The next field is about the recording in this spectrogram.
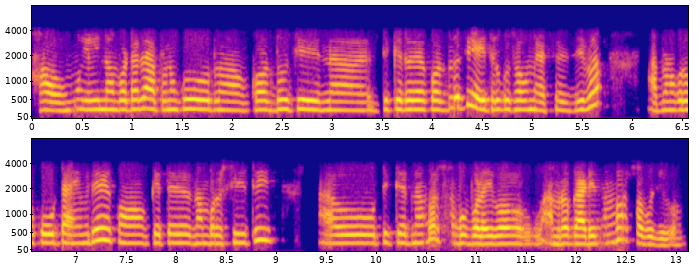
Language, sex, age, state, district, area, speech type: Odia, female, 30-45, Odisha, Jajpur, rural, conversation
